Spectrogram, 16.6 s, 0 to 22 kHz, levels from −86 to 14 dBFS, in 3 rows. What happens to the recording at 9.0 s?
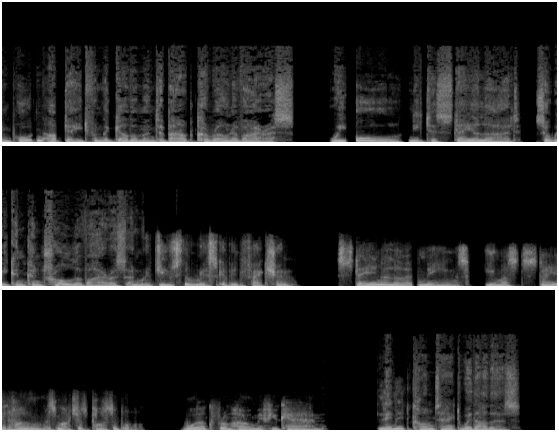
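At 9.0 s the clip is inside a call bitrate drop, running from 6.99 s to 14.37 s, just after "control the virus and". The bandwidth estimate fell, so the encoder coded far more coarsely. Audio bandwidth shrinks from 20 kHz to 4 kHz. The speech sounds muffled and rough, consistent with a fall from about 32 to 8 kbps.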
